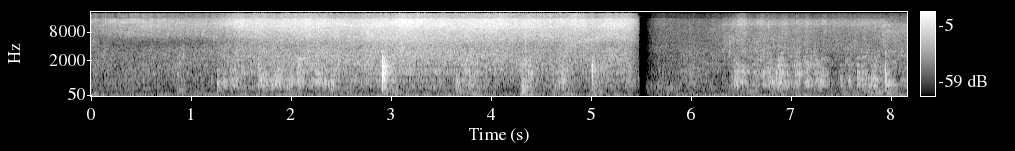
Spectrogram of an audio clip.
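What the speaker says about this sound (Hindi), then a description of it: "अब इसको हम अच्छी तरह भून लेंगे प्याज और लहसुन अदरक की पेस्ट डाल के" Oil sizzles steadily as an onion, garlic and ginger paste fries in a pan, with occasional stirring scrapes and a brief drop-out partway through.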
